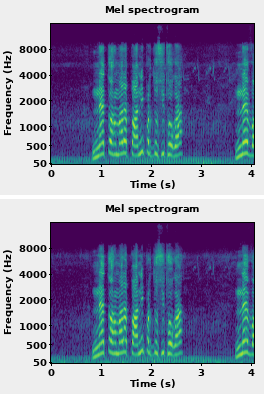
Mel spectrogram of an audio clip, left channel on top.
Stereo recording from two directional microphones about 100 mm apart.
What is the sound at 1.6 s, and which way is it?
Speech, 20° right (ahead or behind).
